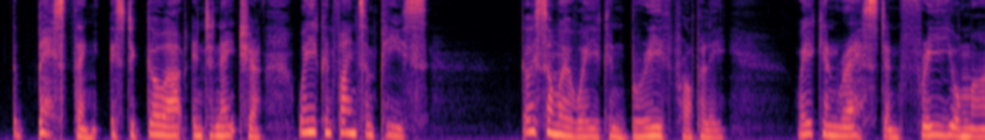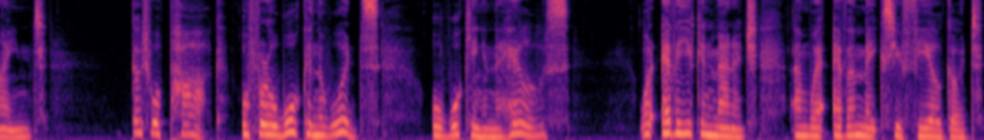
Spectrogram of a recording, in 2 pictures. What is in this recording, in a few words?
conversational nature; Muttersprache Englisch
